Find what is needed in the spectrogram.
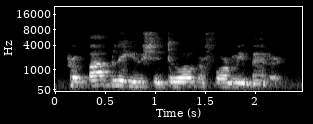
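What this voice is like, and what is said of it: Put-on thick Polish accent. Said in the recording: “The teacher with the thick Polish accent ... I think your Polish accent is on point”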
